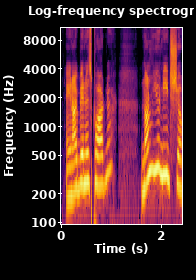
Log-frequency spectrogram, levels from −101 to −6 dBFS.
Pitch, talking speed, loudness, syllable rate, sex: 270 Hz, 245 wpm, -15 LUFS, 6.4 syllables/s, female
